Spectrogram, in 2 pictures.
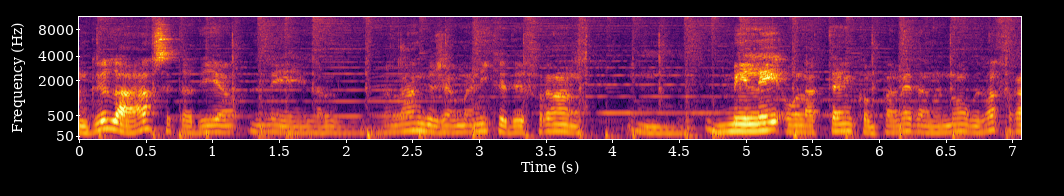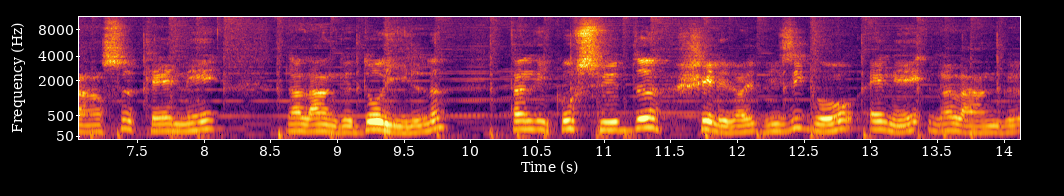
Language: French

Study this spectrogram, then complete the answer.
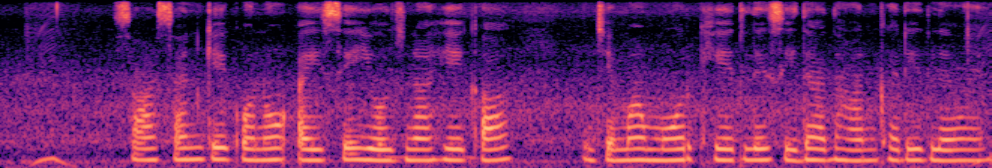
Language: Chhattisgarhi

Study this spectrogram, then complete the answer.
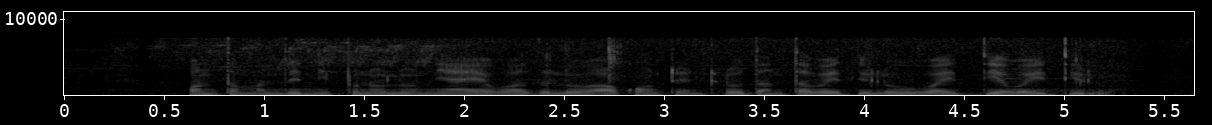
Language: Telugu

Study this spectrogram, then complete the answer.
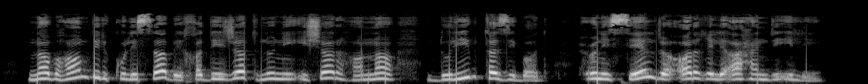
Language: Dargwa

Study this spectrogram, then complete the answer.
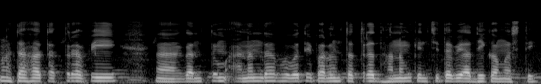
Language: Sanskrit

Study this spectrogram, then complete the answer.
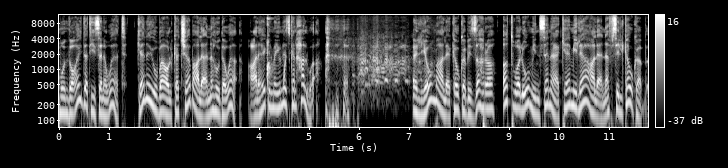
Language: Arabic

